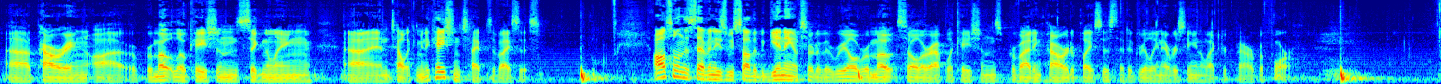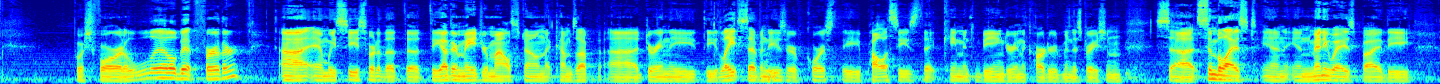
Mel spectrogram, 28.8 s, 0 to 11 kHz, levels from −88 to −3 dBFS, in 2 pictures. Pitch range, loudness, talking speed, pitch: 85-105 Hz, -27 LUFS, 180 wpm, 95 Hz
